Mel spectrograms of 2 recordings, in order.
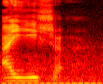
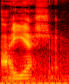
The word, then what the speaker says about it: Ayesha: I always pronounced Ayesha wrong when I first knew about Ayesha. I was always pronounced it Aisha, when it's actually pronounced Ayesha.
